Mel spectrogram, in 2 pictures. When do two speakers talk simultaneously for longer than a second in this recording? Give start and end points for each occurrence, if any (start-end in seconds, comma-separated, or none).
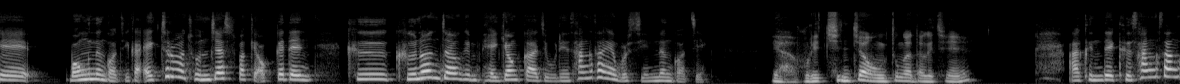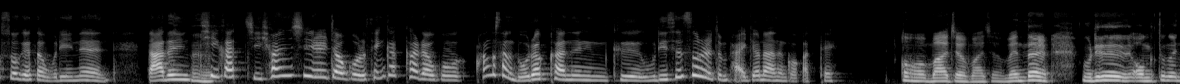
none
